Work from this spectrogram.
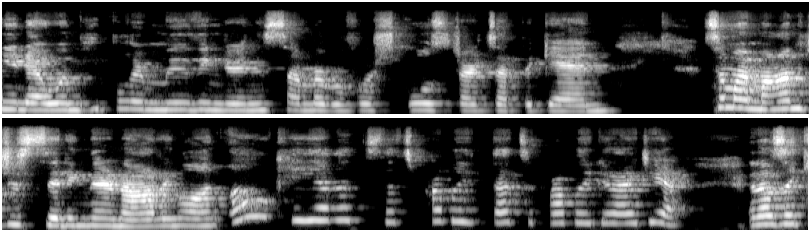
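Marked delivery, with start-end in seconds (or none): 5.2-7.4 imitating mom. Mom's reaction retold.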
